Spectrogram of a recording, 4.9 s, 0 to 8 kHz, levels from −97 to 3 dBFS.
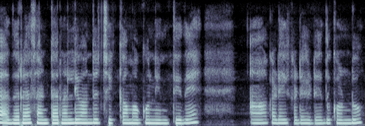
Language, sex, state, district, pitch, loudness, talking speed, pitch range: Kannada, female, Karnataka, Bidar, 215 Hz, -16 LUFS, 125 wpm, 210-220 Hz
